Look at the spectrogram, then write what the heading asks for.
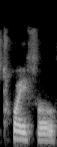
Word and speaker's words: Toiful: ago her name is toiful Sister Mary Lou toifo and she would tell people my name rhymes with joyful and that was how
